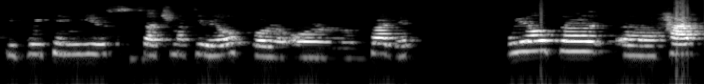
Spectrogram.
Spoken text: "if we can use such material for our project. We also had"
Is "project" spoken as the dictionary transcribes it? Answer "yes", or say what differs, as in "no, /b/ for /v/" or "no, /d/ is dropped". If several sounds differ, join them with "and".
no, /k/ is dropped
